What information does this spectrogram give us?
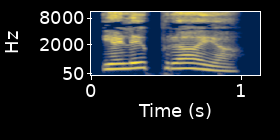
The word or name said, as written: ಎಳೆಪ್ರಾಯ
